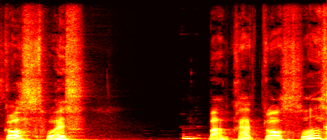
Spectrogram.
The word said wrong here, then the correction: Goldthwait: How do you say his name? – It's Bobcat Goldthwait. – Goldthwait? – That's right.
